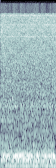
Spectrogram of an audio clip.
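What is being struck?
Nothing is struck.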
